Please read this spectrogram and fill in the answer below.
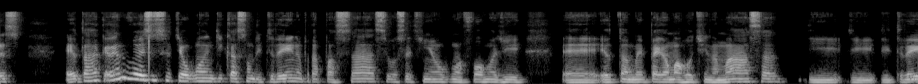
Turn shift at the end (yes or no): no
